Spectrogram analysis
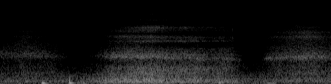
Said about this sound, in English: You're bombing. Like, you're just like breathing really heavy into the microphone, which you gave me so much shit over for doing before.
